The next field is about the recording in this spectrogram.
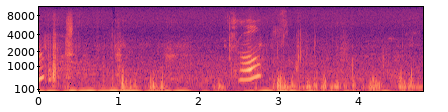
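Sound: dog whimpering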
